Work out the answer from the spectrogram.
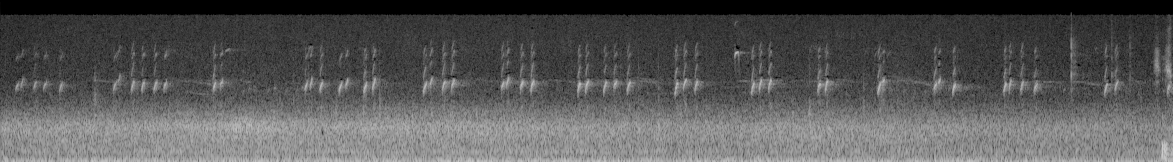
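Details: Two Carolina wrens calling in winter during a Christmas Bird Count, one close and one farther off; a 'pete pete pete' call of short, sharp high notes repeated in pairs roughly every half second over a heavy steady roar of noise.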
